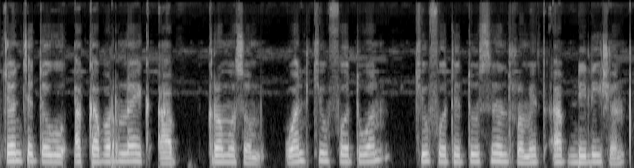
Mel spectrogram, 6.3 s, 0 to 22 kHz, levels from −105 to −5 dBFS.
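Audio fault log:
Throughout: Opus compression. The speech sounds plainly rough and grainy, likely from Opus in its CELT music mode at a rate that fits about 24 kbps. Starved bands get refilled with folded or noise content, so tones turn noisy while the bandwidth reaches 20.2 kHz.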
